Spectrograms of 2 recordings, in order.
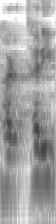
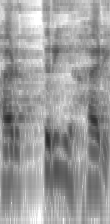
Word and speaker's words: भर्तृहरि: गांव में जो है खटखरी भी बोलते हैं उसका सही उच्चारण है कि भर्तृहरि कि उनकी समाधि चुनाव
